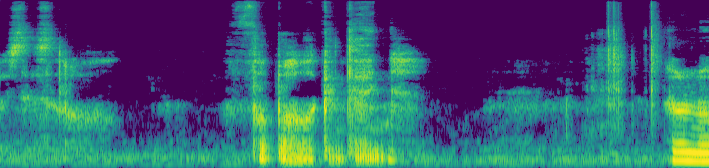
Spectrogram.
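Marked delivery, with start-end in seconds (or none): 0.1-2.9 soft unvoiced whisper; whispered question. Real, not acted. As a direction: breathe it out without voice. Whispering while kids nearby.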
